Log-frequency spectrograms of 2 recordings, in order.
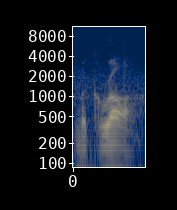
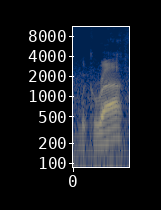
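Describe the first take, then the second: First: The name is said the Australian way. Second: The name is said the American way. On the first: "But here in Australia, it's McGraw" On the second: "That's how we pronounce it"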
